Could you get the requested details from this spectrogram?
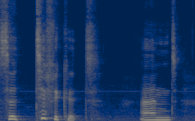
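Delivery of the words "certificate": certificate with stress on second syllable TIF. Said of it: "We stress the second syllable, so we say".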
